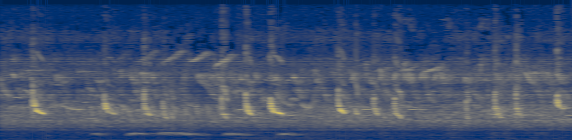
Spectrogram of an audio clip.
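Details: Black-capped white-eye singing with crest raised, a fighter-type bird: sharp, high, down-slurred chirps repeated about every half second, over soft low cooing sounds.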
